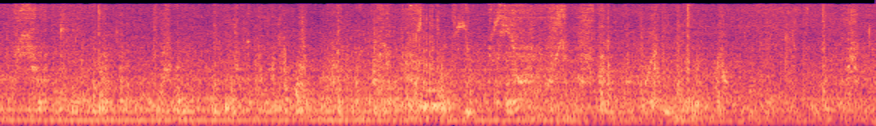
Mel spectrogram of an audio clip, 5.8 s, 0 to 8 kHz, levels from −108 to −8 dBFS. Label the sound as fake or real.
real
